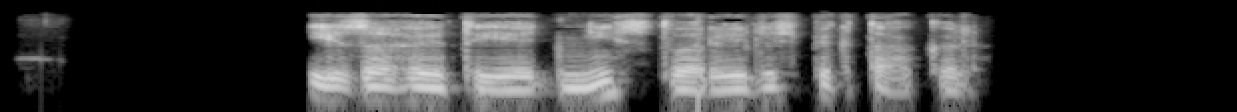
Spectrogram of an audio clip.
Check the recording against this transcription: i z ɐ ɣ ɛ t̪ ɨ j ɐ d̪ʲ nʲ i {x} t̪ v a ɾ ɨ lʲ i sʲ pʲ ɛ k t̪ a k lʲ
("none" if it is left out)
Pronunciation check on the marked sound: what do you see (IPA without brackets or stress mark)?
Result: s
